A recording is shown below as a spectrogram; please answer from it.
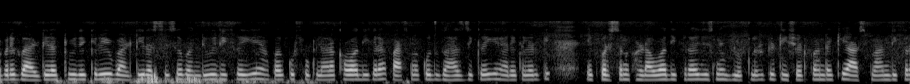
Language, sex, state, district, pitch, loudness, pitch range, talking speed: Hindi, female, Bihar, Supaul, 225 Hz, -25 LUFS, 220-230 Hz, 330 wpm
